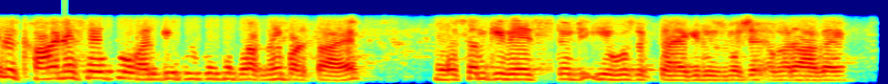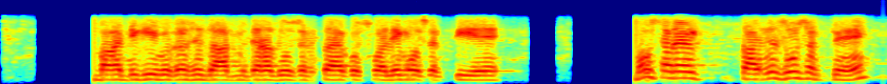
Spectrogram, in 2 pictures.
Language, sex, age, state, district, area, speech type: Urdu, male, 60+, Uttar Pradesh, Rampur, urban, conversation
